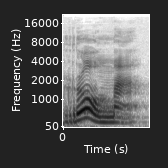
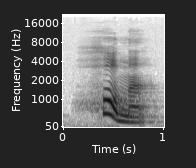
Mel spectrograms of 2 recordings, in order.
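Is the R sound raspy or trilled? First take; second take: trilled; raspy. First: The R is a trilled sound. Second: The R is a raspy sound. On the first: This is the Italian pronunciation. "Em italiano, Roma. Perceba que a sua língua na pronúncia do italiano, ela sobe e treme" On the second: This is the Portuguese pronunciation. "Em português, nós temos Roma"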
